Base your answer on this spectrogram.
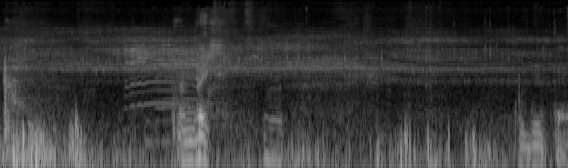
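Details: During treatment of sheep whose eyes have gone blind, one short tremulous bleat sounds near two seconds amid people talking close by and faint music.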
